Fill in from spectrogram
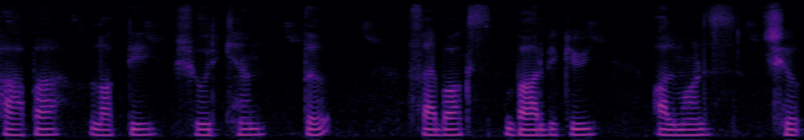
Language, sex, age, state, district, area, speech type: Kashmiri, male, 18-30, Jammu and Kashmir, Shopian, rural, read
